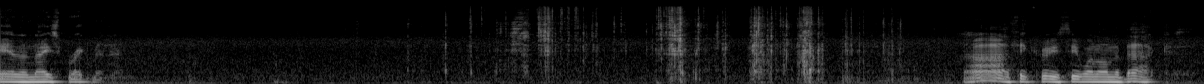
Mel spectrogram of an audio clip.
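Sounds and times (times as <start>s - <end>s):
foil wrapper tearing and crinkling: 4.0s - 9.4s.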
